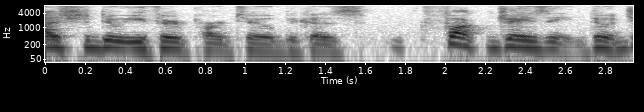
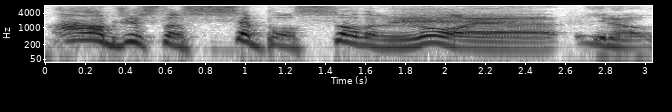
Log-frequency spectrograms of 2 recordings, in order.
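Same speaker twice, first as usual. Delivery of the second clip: slow, louder, higher Southern lawyer drawl; hammed-up Southern senator; 4 semitones higher, 5 dB louder than usual. Mocking a senator who hams up his folksy Southern talk, slow Southern drawl. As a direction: ham up the folksy Southern accent like Foghorn Leghorn. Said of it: "He talks like Foghorn Leghorn".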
